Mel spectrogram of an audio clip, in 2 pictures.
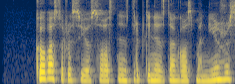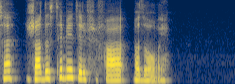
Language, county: Lithuanian, Kaunas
